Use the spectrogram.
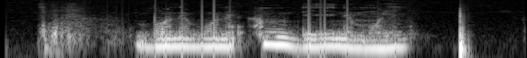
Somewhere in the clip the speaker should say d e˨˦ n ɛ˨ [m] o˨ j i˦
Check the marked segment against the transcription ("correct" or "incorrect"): correct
